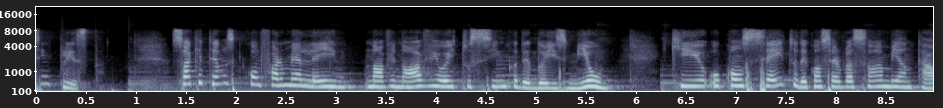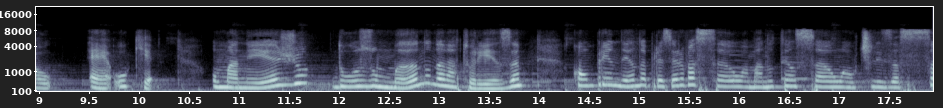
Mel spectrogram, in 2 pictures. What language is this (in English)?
Portuguese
